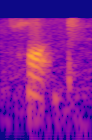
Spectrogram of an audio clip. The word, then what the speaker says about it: Haute: And it's called Red Hout Horse. Is it pronounced Hout? Is that how you say that? H-A-U-T-E? – Hot. – Hot? Okay.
